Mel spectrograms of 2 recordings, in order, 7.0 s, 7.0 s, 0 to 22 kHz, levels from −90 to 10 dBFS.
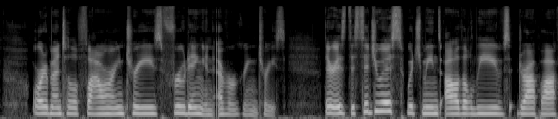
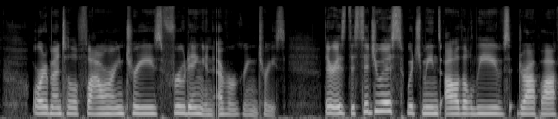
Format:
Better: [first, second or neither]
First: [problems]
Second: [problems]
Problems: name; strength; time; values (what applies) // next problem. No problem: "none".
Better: neither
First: none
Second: none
